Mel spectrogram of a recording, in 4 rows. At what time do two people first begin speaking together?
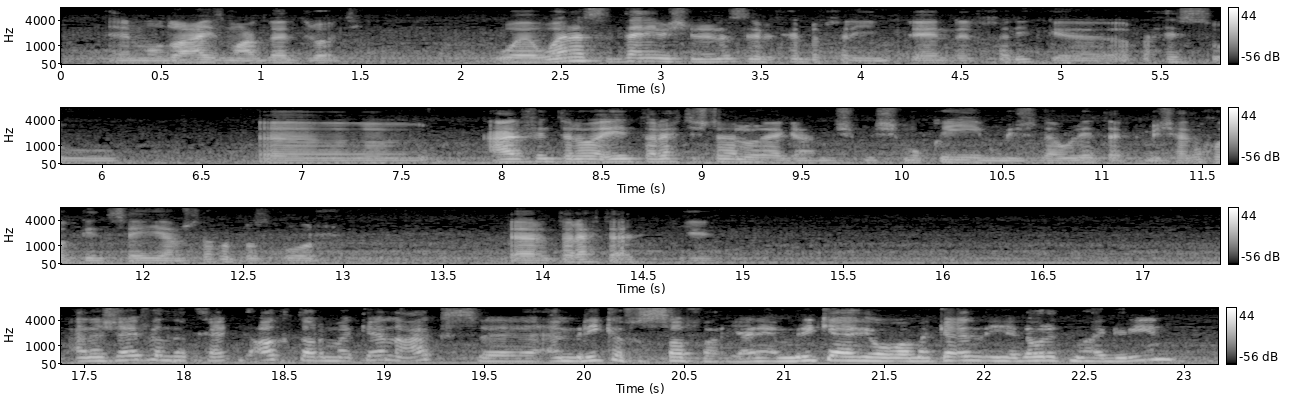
none

